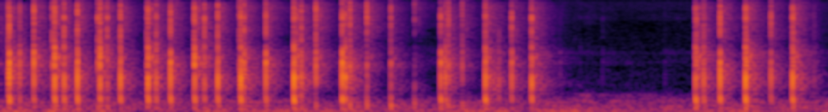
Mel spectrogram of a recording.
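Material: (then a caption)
Glass. Fingertips and nails tap and rub quickly on the glossy glass back of a Motorola smartphone lying face down. A rapid, steady run of sharp, dry, bright clicks with almost no low end and no ring stops briefly for about half a second near the three-second mark, then resumes.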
